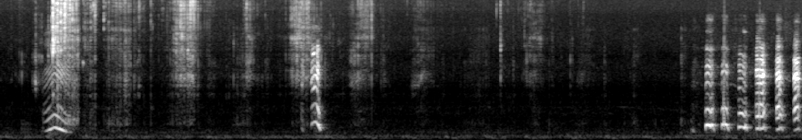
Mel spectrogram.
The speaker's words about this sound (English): Okay, now I have Harvest Cheddar Sun Chips. So let me get in too.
